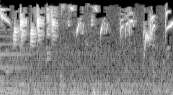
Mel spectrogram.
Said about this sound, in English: Listen as a bobolink sings a rapid jangle of notes, like a meadowlark backed by a banjo. This bobolink is singing in central Maine, just north of Bangor, at Sunkhaze Meadows National Wildlife Refuge.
